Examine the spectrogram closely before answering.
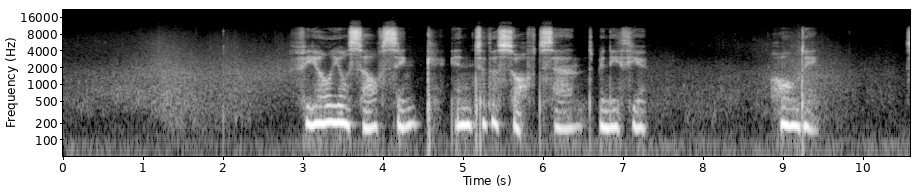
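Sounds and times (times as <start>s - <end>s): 
soft ocean surf washing in: 0.0s - 4.1s, 7.3s - 10.5s
speech: 3.0s - 7.4s, 9.0s - 9.5s.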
